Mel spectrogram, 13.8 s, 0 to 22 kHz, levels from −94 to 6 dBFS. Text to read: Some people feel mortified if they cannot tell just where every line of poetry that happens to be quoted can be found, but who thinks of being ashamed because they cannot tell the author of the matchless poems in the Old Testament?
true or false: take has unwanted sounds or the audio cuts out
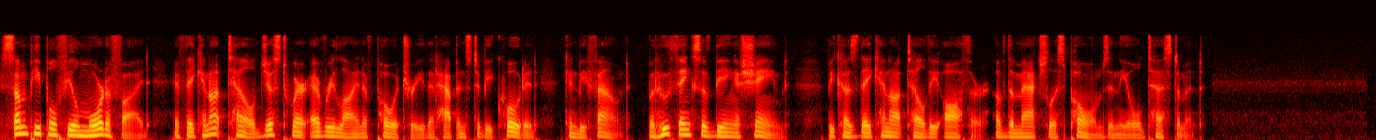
false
